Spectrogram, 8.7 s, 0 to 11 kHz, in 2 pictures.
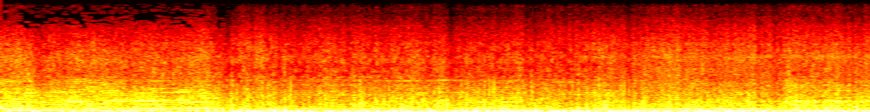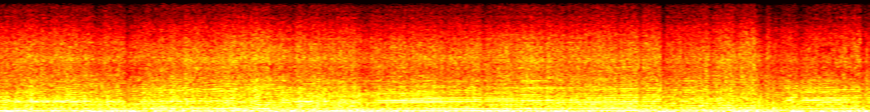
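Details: TM Racing KZ-R1 two-stroke go-kart engine on track; wail climbs, then sags and hesitates pulling out of a corner before recovering: engine bogs on acceleration out of corners.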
